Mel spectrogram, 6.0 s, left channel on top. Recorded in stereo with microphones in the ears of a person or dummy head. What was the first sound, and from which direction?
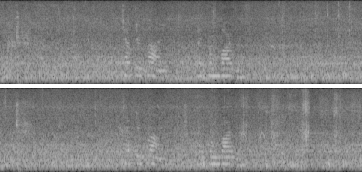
Whispering, 40° right (ahead or behind).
